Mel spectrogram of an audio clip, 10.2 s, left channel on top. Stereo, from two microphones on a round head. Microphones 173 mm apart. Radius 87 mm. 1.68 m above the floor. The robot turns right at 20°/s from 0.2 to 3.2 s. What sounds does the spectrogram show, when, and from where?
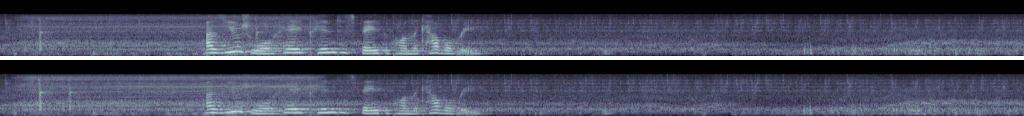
2.1 s a woman speaking: 35° left (ahead or behind), 0.5 m; by 4.9 s 25° left (ahead or behind), 0.5 m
